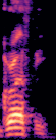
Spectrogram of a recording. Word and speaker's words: Gruffy: joining we appreciate you oh okay it's pronounced gruffy we thank you sir we appreciate that gruffy we appreciate that all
